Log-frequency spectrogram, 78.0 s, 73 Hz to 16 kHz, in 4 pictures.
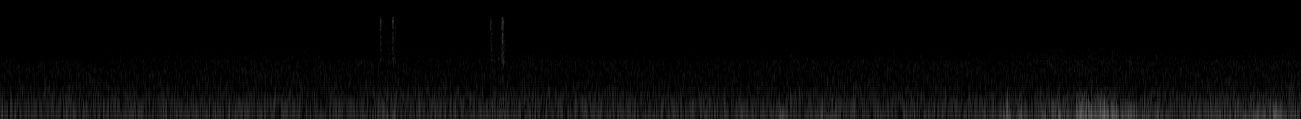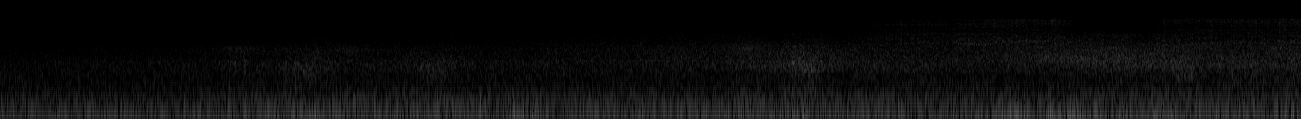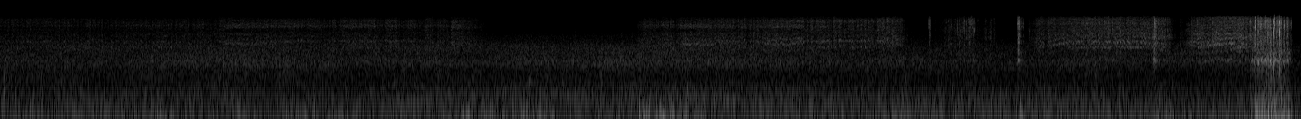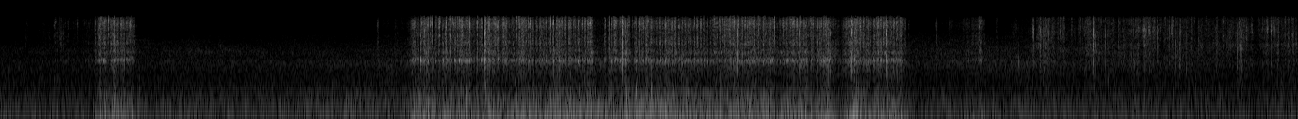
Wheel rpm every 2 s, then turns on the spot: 0, 0, 0, 0, 0, 0, 0, 0, 0, 0, 0, 0, 0, 0, 0, 0, 0, 0, 0, 0, 0, 0, 0, 0, 0, 0, 0, 0, 0, 10, 10, 0, 20, 30, 40, 40, 20, 0, 0.
58-62 64-72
